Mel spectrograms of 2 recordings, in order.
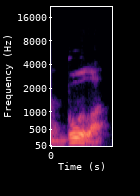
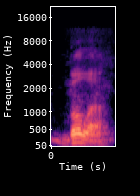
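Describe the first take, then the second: First: The first syllable sounds like 'boo'. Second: The first syllable sounds like 'bull'. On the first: Some other speakers say it this way. "you'll hear some people call it a bulla" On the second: This is the speaker's own way of saying it. "but I say bulla, not boo, but bull"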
